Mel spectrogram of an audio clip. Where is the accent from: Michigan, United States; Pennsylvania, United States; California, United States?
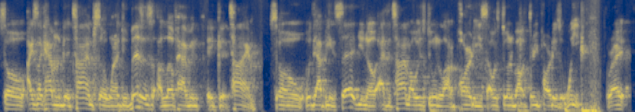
California, United States; Stockton; my hometown of my city of Stockton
